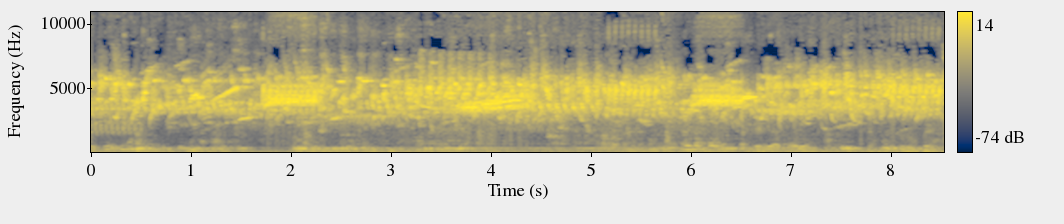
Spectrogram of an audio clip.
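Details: Young European goldfinch in a singing competition, 2018–2019, delivering rapid high twitters and trills that swell and ease in waves, with a low hum and distant voices behind.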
